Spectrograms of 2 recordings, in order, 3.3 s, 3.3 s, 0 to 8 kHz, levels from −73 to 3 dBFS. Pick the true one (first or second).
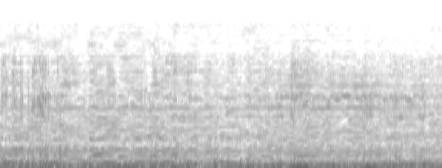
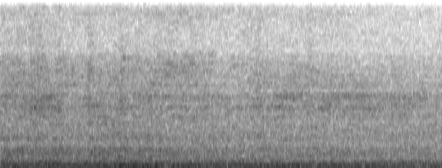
second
